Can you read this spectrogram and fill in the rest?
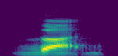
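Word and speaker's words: ضاد: এই দাদ শব্দটি, দাঁড়াও, এই দাদ শব্দটিকে নিয়ে বাংলাদেশে অনেক আলিম উলামারা মতানৈক্য করেন যে এটাকে দাদ না পড়ে জাদ পড়ে ফেলেন, একটা অক্ষরকে এটার বিপরীত করে ফেলেন উচ্চারণের সময়, দাদকে জাদ বলেন।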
